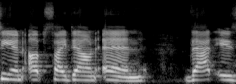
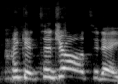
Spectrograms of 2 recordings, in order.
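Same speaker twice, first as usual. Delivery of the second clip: higher, quicker mock-excited kid voice; mock eager student; 7 semitones higher, faster than usual. Teacher imitating a student's excitement about drawing, mock-eager. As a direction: play the student who's thrilled to draw. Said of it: "I know what you're thinking".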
